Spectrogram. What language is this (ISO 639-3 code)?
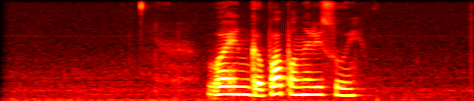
rus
